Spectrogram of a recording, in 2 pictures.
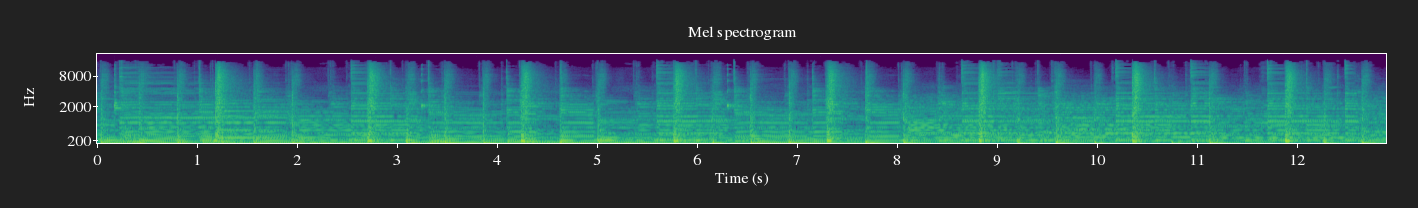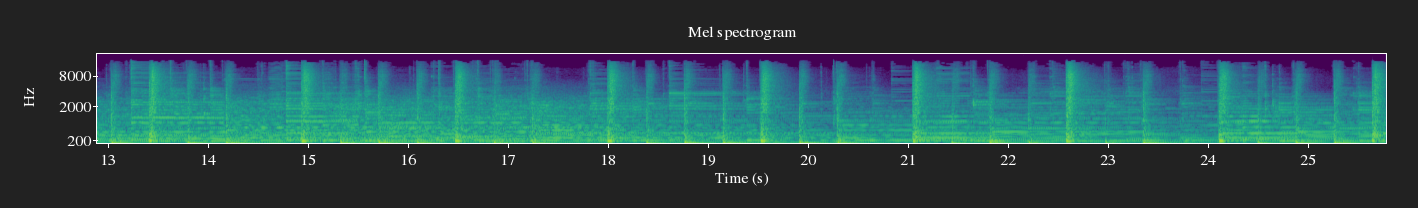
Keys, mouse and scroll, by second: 1.2 ctrl+z, 4.3 click, 5.7 click, 6.9 click, 8.9 scroll down 1, 9.1 [, 9.3 [, 9.4 ], 9.6 click, 10.2 ], 10.3 click, 11.8 scroll up 1, 11.9 [, 12.0 [, 12.1 click, 13.3 scroll up 1, 13.8 click, 15.6 [, 15.7 [, 15.8 click, 18.2 click, 23.0 scroll down 1, 23.4 ], 23.5 ], 23.7 scroll up 1, 24.4 [, 24.9 click.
